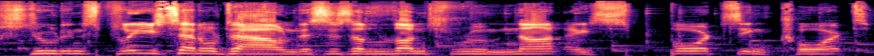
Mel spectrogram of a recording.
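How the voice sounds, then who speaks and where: A man puts on a character voice at a high pitch and moderate pace, with clear music in the background. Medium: game stream. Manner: formal, lecturing.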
